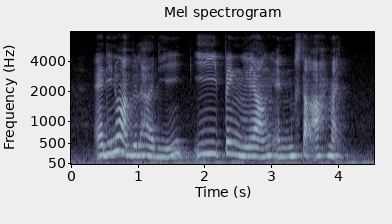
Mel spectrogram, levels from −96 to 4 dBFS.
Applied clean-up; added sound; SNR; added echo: none; none; none; none.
